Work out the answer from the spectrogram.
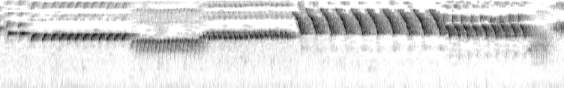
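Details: Canary singing in a tutor recording, described as super melodious and singing nonstop: high level buzzy trills shifting in steps, a lower rolled phrase, then a fast rising-falling tour of repeated notes at the end.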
